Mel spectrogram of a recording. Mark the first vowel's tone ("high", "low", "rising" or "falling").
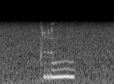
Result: falling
